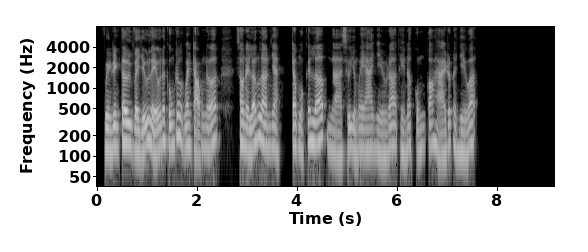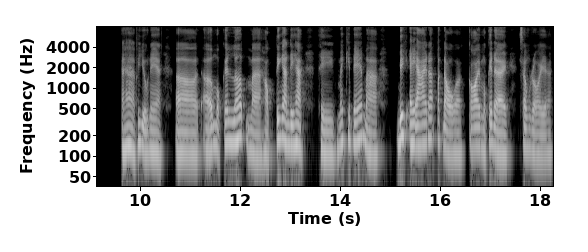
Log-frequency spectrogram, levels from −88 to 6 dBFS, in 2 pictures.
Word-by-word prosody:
quyền 130 -2 +2
riêng 135 +1 +1
tư 155 -2 +5
về 125 -2 +3
dữ 120 +5 +1
liệu 130 -6 +3
nó 165 - +1
cũng 145 -2 -1
rất 205 - +1
là 190 - +1
quan 145 0 -1
trọng 120 +4 0
nữa. 140 +8 +1 0.4
Sau 155 -1 +1
này 130 -3 +1
lớn 140 +8 +2
lên 150 -7 +2
nha, 135 -3 -2 0.2
trong 140 -1 +1
một 125 - -3
cái 160 +6 -2
lớp 165 +4 +3 0.2
mà 110 -1 -3
sử 110 +5 -3
dụng 130 -3 -3
AI 125 0 -2
nhiều 110 -3 -5
đó 145 +2 -1
thì 125 -4 -6
nó 135 +5 -4
cũng 130 +1 -8
có 145 +1 -1
hại 115 -8 -2
rất 150 +1 -3
là 140 - -3
nhiều 115 -1 -3
á. 155 +2 0 2.0
À, 135 -1 +1
ví 155 - -2
dụ 120 -4 0
nè, 120 -3 -1 0.3
ờ, 115 -1 +2
ở 130 - +1
một 135 -3 -2
cái 155 - +2
lớp 165 +4 +4
mà 110 -5 0
học 105 +1 -4
tiếng 175 +4 +2
Anh 155 -3 +4
đi 145 0 +3
ha, 145 -4 +3 0.3
thì 115 -3 -2
mấy 150 +5 -3
cái 170 -2 -4
bé 165 +4 +2
mà 115 - -1 0.4
biết 195 +5 +4
AI 150 0 +5
đó 180 0 +2
bắt 165 - -3
đầu, 115 -4 +2
à, 110 - -2
coi 135 +1 +3
một 115 -3 -4
cái 150 - +1
đề 110 -5 +4 0.3
xong 130 -2 -2
rồi 105 -2 -1
135 Hz, 225 wpm, -23 LUFS, 115-150 Hz, 2.0 s, tư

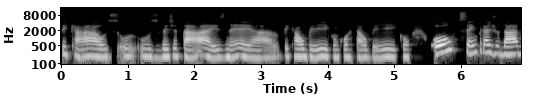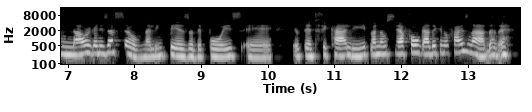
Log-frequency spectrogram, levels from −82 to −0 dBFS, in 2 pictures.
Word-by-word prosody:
picar 195 -5 +2
os 185 0 -4
os 195 -2 -5
vegetais, 185 -1 +2
né, 185 0 -1
a 130 - -2
picar 190 -1 0
o - - +1
bacon, 185 0 -2
cortar 180 -1 -3
o - - -2
bacon, 180 +1 -4 0.3
ou 290 +8 +6
sempre 285 -2 -1
ajudar 245 -3 +4
na 230 -1 +2
organização, 255 -5 -2
na 180 +1 -3
limpeza 195 -1 -1
depois, 185 +1 -3
eh, 175 0 -4 0.3
eu 195 - -5
tento 195 -1 -2
ficar 210 -2 +2
ali 205 0 -1
pra 230 - -1
não 240 0 -1
ser 245 +1 -13
a 245 - +5
folgada 255 -2 +1
que 270 - -9
não 260 0 -7
faz 280 +4 -1
nada, 220 -6 +1
né. 225 +1 -1
200 Hz, 150 wpm, -22 LUFS, 185-240 Hz, 0.3 s, ou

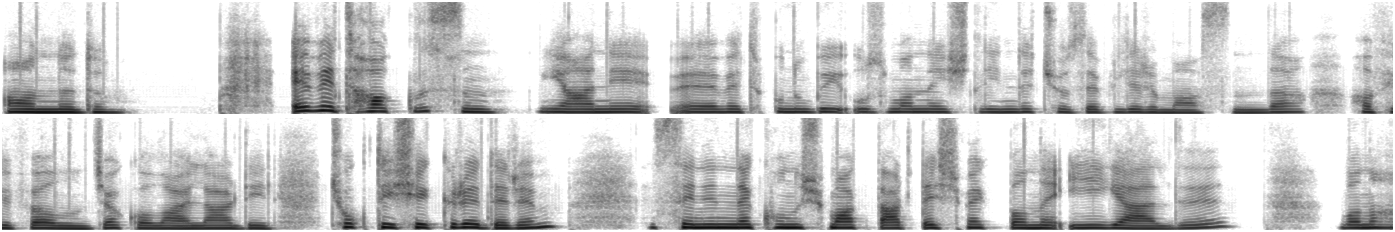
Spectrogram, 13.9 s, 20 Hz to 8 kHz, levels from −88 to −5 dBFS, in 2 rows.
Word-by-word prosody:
Anladım. 190 -3 +4 0.8
Evet 280 +1 +5
haklısın. 240 -4 -1 0.2
Yani, 200 -1 0
evet 200 -1 -2
bunu 200 -1 -1
bir 215 -2 -2
uzman 205 +1 -3
eşliğinde 195 0 -4
çözebilirim 185 -2 -5
aslında. 170 +4 -5
Hafife 195 -1 -5
alınacak 185 +1 -1
olaylar 180 0 0
değil. 185 -2 -2 0.3
Çok 260 -1 0
teşekkür 235 0 +3
ederim. 220 +3 +3 0.5
Seninle 225 0 +6
konuşmak, 220 -1 +2
dertleşmek 205 +2 -1
bana 200 -1 +3
iyi 205 +1 0
geldi. 195 - -1 0.6
Bana 215 0 +1
200 Hz, 110 wpm, -20 LUFS, 185-215 Hz, 0.8 s, Seninle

